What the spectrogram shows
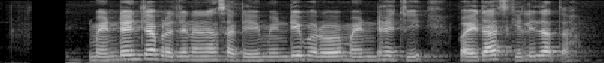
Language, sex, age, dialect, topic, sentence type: Marathi, male, 18-24, Southern Konkan, agriculture, statement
